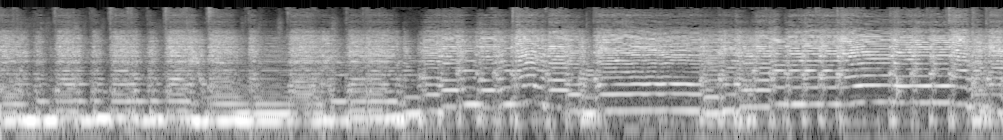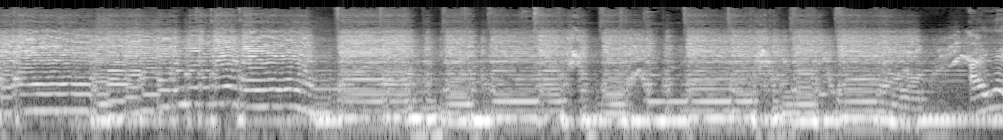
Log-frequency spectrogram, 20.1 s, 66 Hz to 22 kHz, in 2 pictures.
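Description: Electric guitar played through a Lekato WS-80 wireless transmitter just after a channel change, a test of whether the signal interference has cleared. It plays continuously at a steady level with no dropouts, sustained low notes with string bends and wavering pitch in the middle.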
